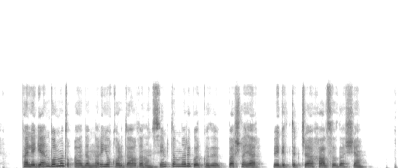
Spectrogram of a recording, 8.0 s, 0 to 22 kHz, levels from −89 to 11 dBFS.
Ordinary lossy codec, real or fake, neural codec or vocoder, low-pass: Opus, 64 kbps; fake; vocoder, 44.1 kHz, 128 mel bands, Pupu-Vocoder; 10.8 kHz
